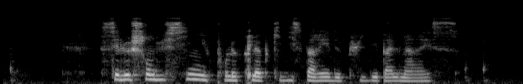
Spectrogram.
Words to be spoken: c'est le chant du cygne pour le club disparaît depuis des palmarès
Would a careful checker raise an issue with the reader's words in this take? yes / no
yes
